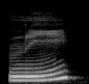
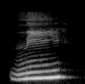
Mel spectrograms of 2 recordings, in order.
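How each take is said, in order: First: The word moves from low to high. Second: The word is said on a very high tone. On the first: It means sour. "con tono bajo alto significa agrio" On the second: It means I said. "con tono alto alto significa dije"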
